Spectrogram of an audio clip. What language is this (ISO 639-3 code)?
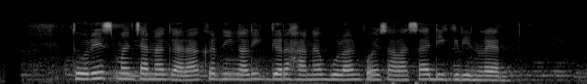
sun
